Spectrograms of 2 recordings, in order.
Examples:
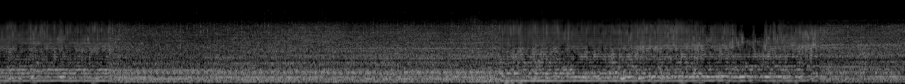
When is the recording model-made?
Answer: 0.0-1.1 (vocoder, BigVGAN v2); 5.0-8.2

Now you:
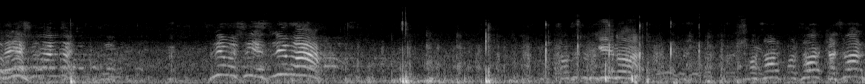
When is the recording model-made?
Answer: none

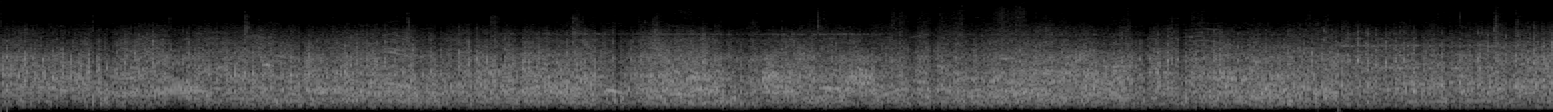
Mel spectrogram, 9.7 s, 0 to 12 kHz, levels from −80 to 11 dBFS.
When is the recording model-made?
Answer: 0.0-2.2 (vocoder, BigVGAN v2)

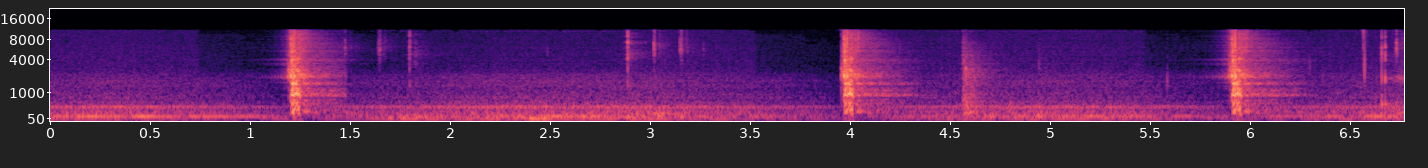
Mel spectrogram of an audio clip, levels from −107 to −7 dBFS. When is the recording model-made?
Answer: 1.0-2.9 (vocoder, BigVGAN v2); 4.4-6.8

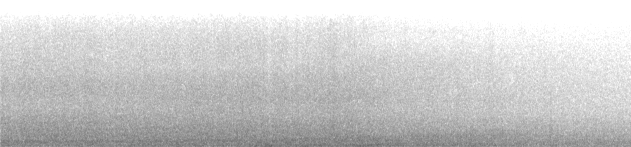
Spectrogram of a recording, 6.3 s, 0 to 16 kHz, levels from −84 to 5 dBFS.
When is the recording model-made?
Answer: 0.9-3.6 (vocoder, BigVGAN v2)

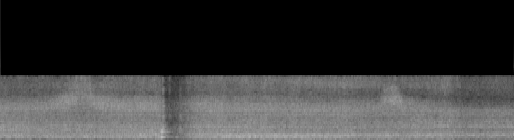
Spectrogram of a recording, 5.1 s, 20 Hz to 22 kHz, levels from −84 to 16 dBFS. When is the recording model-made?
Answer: none

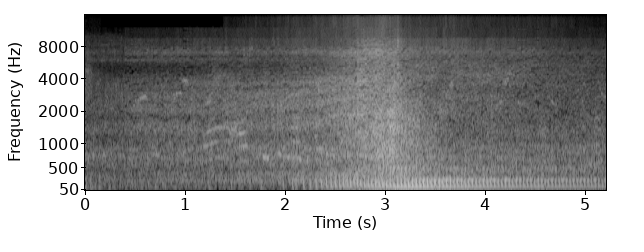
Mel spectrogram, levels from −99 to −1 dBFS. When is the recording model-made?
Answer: 0.5-1.5 (vocoder, BigVGAN v2); 2.1-3.1; 3.5-4.6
